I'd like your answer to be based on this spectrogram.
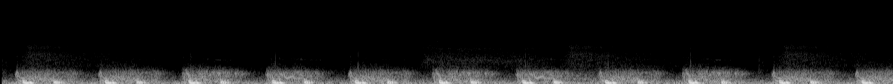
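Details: Typical mitral regurgitation murmur on auscultation: regular heartbeat near 72 a minute with a blowing murmur between the beats.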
